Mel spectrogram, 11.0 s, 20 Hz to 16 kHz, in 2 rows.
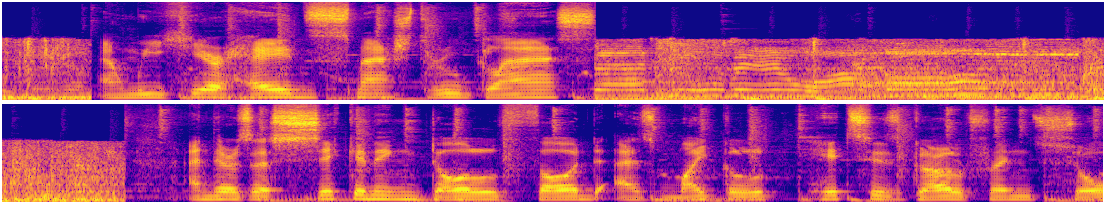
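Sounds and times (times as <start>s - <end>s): pop song with singer: 0.9s - 5.6s
heavy crash impacts: 3.1s - 6.2s.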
